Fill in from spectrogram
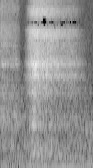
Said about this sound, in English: And take a breath in whilst tightening every muscle in your face. Scrunch your face up, make the funniest face you've ever made. Scrunch it up, your eyes, your nose, clench your jaw, just tighten your face up as much as you can. Breathing in.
